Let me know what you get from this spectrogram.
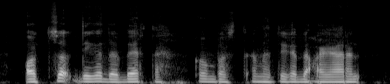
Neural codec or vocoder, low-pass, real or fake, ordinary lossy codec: codec, 44.1 kHz, 7.8 kbps, Pupu-Codec; none; fake; none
